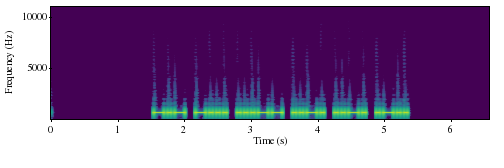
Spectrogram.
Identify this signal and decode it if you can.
Morse code, heard as a keyed tone, about 23 wpm, 700 Hz. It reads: KB3FFL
